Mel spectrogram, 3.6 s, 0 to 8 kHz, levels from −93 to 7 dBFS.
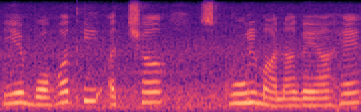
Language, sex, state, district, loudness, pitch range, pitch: Hindi, female, Punjab, Fazilka, -15 LUFS, 200-265 Hz, 245 Hz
